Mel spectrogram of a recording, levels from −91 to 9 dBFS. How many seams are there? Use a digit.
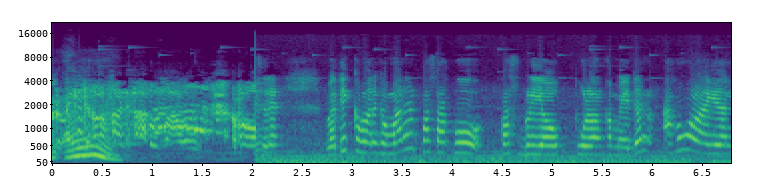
1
